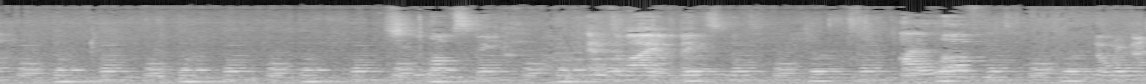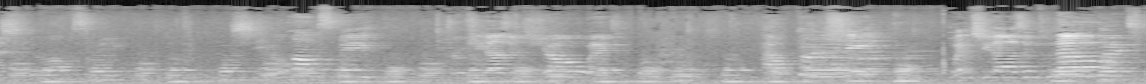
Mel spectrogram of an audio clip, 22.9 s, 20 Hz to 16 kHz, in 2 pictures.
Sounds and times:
Music: 0.0 - 22.9
Male singing: 3.9 - 5.2, 5.9 - 7.4, 19.1 - 20.4, 21.0 - 22.9.

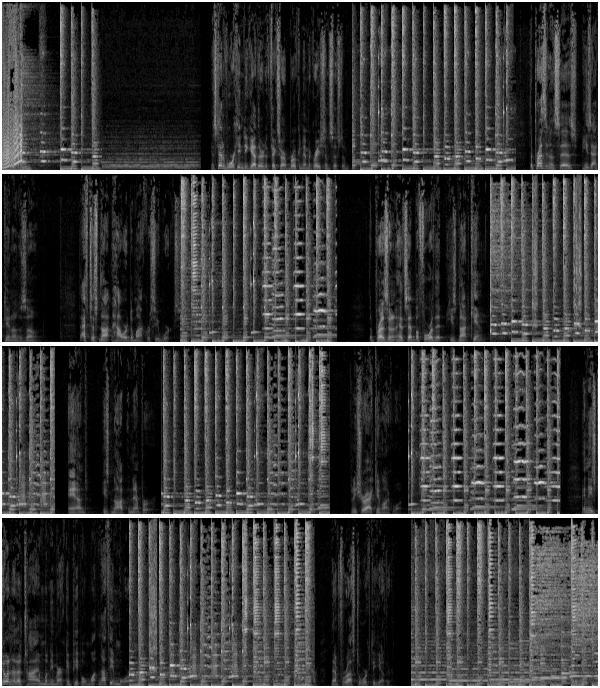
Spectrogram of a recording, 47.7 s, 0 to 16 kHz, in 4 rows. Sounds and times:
Music: 0.0 - 4.0, 7.0 - 10.3, 15.5 - 18.6, 21.7 - 24.9, 27.0 - 30.4, 32.0 - 35.0, 38.3 - 42.0, 44.0 - 47.6
Male speech, man speaking: 4.2 - 7.0, 10.6 - 12.7, 13.5 - 15.5, 19.3 - 21.6, 25.2 - 26.9, 30.8 - 31.8, 35.4 - 38.3, 42.4 - 43.6.

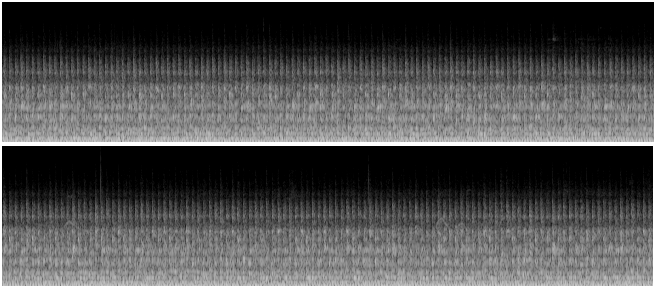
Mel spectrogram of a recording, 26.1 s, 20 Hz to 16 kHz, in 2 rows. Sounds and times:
Heavy engine (low frequency): 0.0 - 26.0.

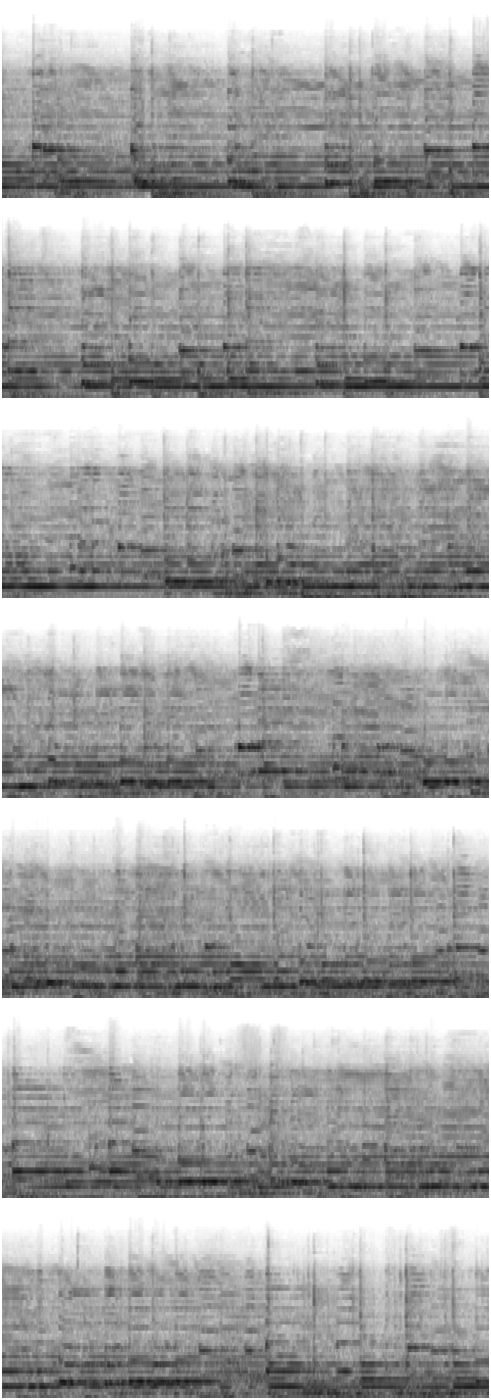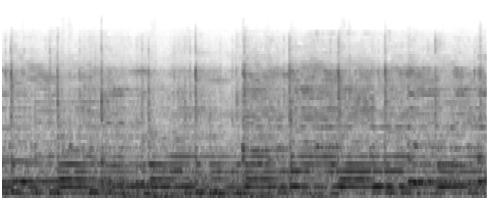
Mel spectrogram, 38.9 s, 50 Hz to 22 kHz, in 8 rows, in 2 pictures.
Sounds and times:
Sitar: 0.0 - 38.9.

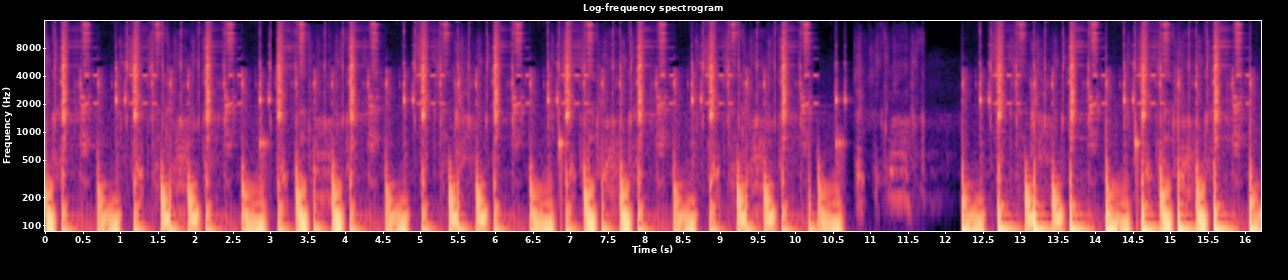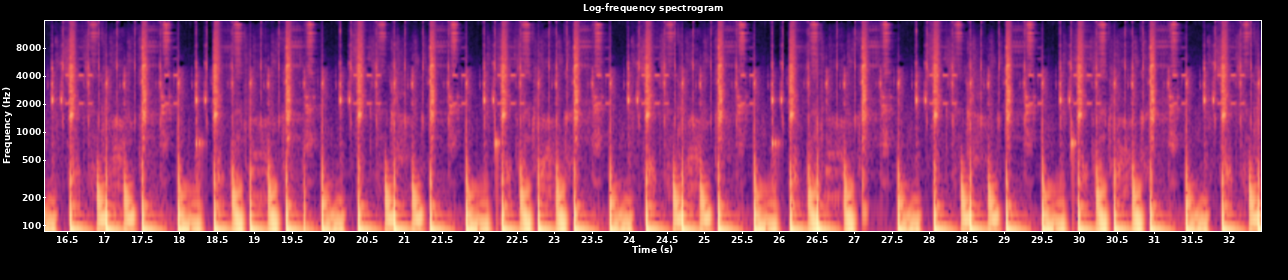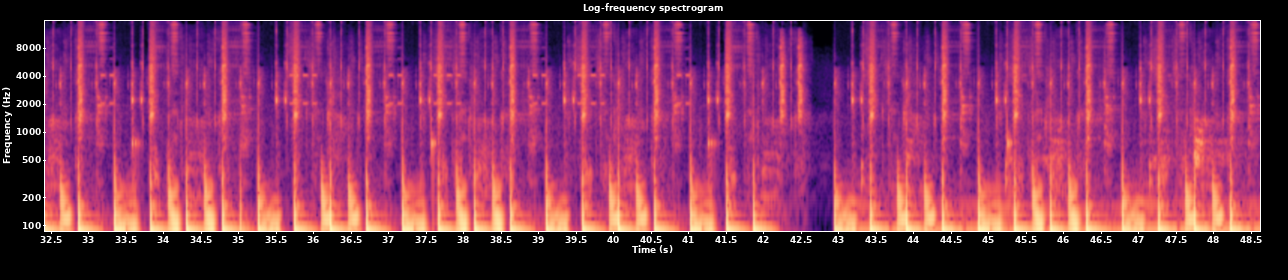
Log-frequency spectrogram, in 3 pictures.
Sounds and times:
Music: 0.0 - 10.6, 12.2 - 42.1, 43.0 - 48.6
Tick-tock: 0.0 - 10.7, 12.4 - 27.2, 27.8 - 48.6.

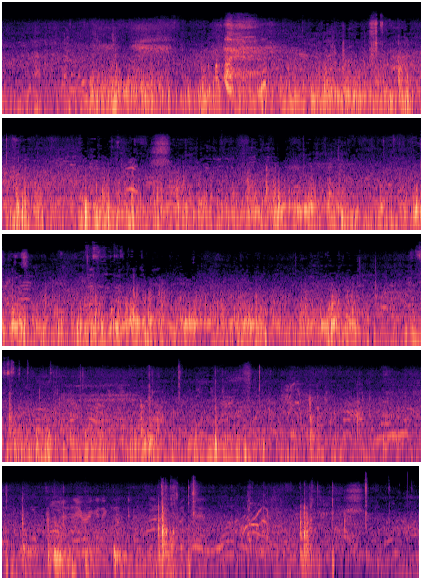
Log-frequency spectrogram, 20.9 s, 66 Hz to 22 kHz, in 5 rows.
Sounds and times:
Speech: 11.9 - 20.9.

